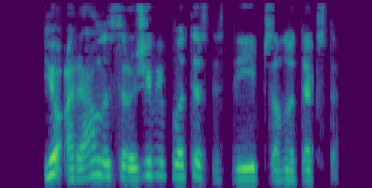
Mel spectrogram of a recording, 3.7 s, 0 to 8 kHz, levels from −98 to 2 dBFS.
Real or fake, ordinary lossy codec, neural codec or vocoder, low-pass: real; MP3, 32 kbps; none; 7.2 kHz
